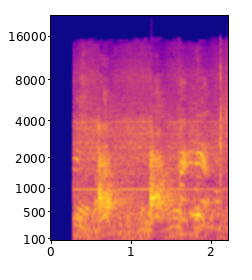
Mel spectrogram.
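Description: A dog barking in short bursts, about three times, with a person's voice, cutting in suddenly just after the start.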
